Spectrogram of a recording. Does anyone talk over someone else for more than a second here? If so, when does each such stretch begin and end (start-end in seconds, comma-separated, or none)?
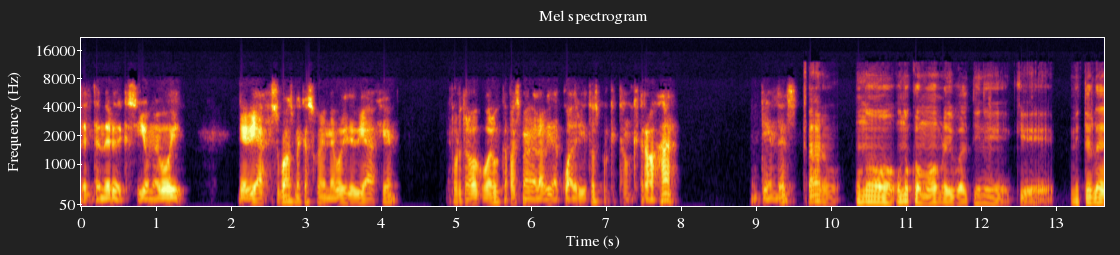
none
